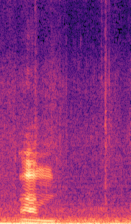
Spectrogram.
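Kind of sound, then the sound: vehicle, car interior noise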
